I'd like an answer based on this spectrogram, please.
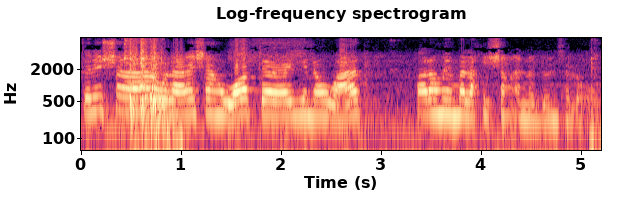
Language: Filipino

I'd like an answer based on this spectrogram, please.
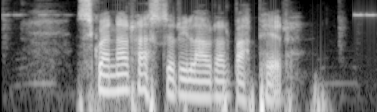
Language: Welsh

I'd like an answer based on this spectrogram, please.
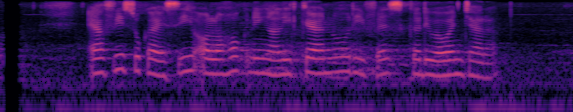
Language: Sundanese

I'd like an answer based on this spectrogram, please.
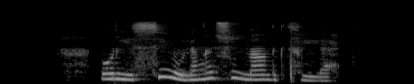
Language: Kabyle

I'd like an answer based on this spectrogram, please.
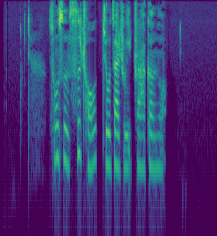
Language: Chinese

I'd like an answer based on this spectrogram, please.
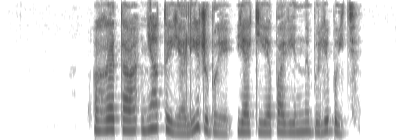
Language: Belarusian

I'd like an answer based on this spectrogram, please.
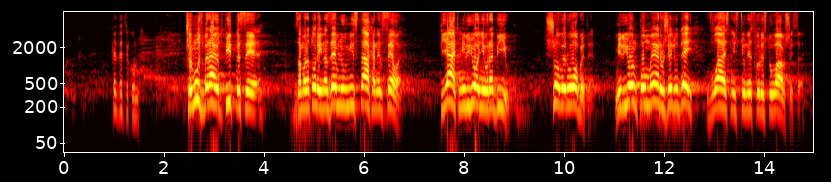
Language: Ukrainian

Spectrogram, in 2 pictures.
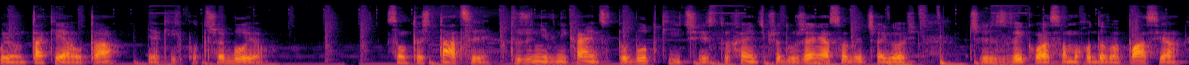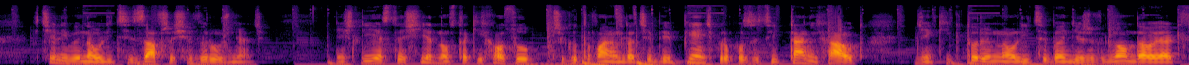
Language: Polish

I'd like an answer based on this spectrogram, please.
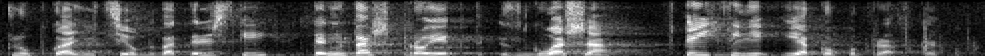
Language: Polish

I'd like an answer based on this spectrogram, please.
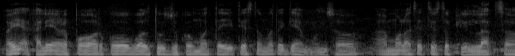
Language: Nepali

